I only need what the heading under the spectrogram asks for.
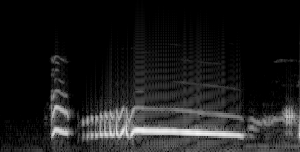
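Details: Single Barbary dove coo: a quick opening note, a throbbing roll, then a long, level-to-falling hum lasting about a second, and a soft tail before the next coo begins.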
